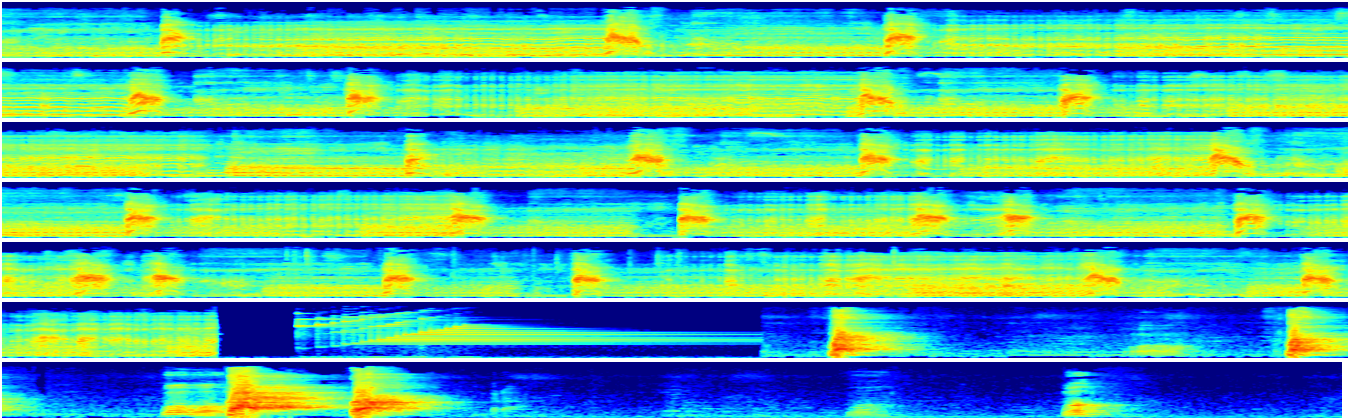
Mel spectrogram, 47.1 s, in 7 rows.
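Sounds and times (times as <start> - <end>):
descending chime tones: 35.1 - 37.5
music: 35.1 - 37.5.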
